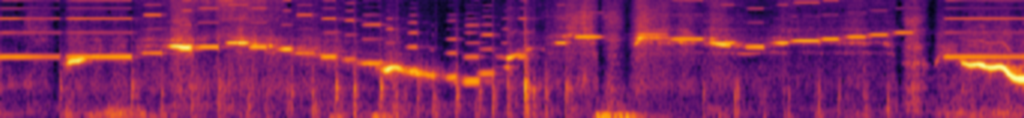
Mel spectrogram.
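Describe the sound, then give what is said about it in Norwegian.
Someone whistles a wavering, sliding melody that swoops up and down, while a steady, very high-pitched tone hums continuously above it, like two whistles sounding at once. “Og, da, og, det som er gøy med det, er at du kan f.eks. plystre samtidig med der. Det høres ut som to som plystrer samtidig, og det kan jo være artig.”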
